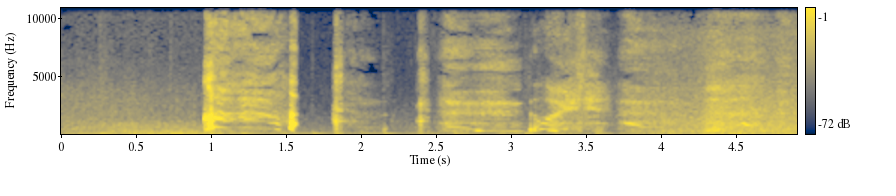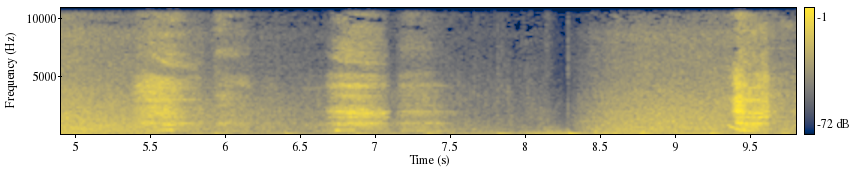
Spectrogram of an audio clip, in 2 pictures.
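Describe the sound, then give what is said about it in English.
A woman gasps and coughs for air in an urgent series of harsh, ragged bursts and sharp breaths, irregularly spaced, with no speech, as her head is pulled above the water's surface. “Pulling her head above the surface, you frantically observe as she gasps for air.”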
